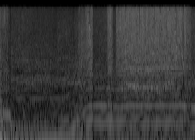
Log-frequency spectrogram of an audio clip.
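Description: A race car engine drives offroad in Wreckfest, a steady mid-pitched hum that dips and then climbs as the car accelerates, heard alone at moderate distance.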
